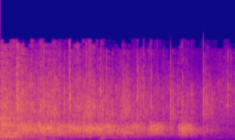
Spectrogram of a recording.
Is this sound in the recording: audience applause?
yes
